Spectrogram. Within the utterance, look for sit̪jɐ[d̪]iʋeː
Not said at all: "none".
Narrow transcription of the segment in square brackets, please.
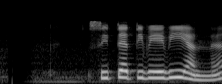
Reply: t̪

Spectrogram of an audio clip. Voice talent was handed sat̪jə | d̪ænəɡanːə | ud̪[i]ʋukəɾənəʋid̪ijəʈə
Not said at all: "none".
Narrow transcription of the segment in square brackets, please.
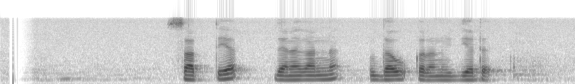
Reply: a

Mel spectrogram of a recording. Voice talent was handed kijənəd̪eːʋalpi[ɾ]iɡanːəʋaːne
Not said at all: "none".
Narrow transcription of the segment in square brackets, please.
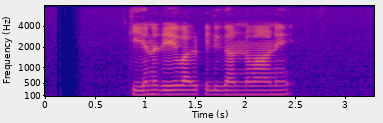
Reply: l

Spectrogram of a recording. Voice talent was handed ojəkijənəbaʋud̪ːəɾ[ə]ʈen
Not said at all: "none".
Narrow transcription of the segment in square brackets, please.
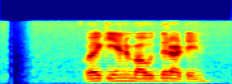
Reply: a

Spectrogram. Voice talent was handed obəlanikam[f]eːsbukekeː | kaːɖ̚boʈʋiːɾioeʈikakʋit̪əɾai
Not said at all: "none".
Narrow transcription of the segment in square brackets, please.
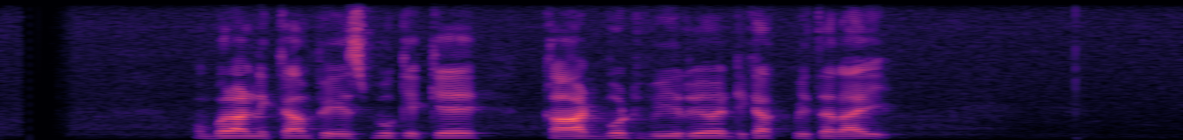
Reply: f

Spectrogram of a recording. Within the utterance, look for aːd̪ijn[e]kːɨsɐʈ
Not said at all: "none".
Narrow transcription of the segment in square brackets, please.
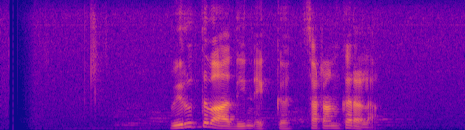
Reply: e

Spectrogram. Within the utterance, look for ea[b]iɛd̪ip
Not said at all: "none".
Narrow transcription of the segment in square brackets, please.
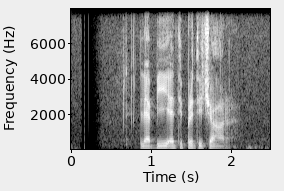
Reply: b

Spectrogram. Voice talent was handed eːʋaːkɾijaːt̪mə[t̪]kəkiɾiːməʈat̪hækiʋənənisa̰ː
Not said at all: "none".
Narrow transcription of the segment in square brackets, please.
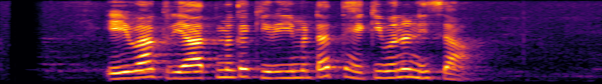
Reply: none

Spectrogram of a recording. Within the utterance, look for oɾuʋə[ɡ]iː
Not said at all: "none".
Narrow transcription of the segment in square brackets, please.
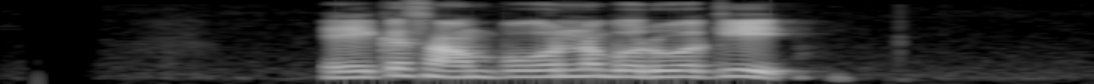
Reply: k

